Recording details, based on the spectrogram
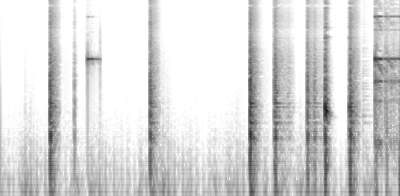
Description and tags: Glitchy snares that I made using different VST effects.Loopable.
